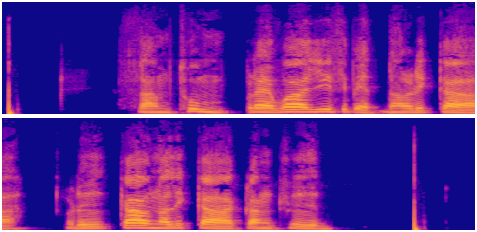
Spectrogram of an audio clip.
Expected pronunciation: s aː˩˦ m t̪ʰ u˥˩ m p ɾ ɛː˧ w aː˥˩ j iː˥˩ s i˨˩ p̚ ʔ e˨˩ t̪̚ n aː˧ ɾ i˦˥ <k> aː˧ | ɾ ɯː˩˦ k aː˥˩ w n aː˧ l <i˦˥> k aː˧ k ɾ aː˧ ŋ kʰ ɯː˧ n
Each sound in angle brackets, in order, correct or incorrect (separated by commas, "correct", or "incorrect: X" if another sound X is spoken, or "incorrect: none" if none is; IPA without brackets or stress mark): correct, correct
